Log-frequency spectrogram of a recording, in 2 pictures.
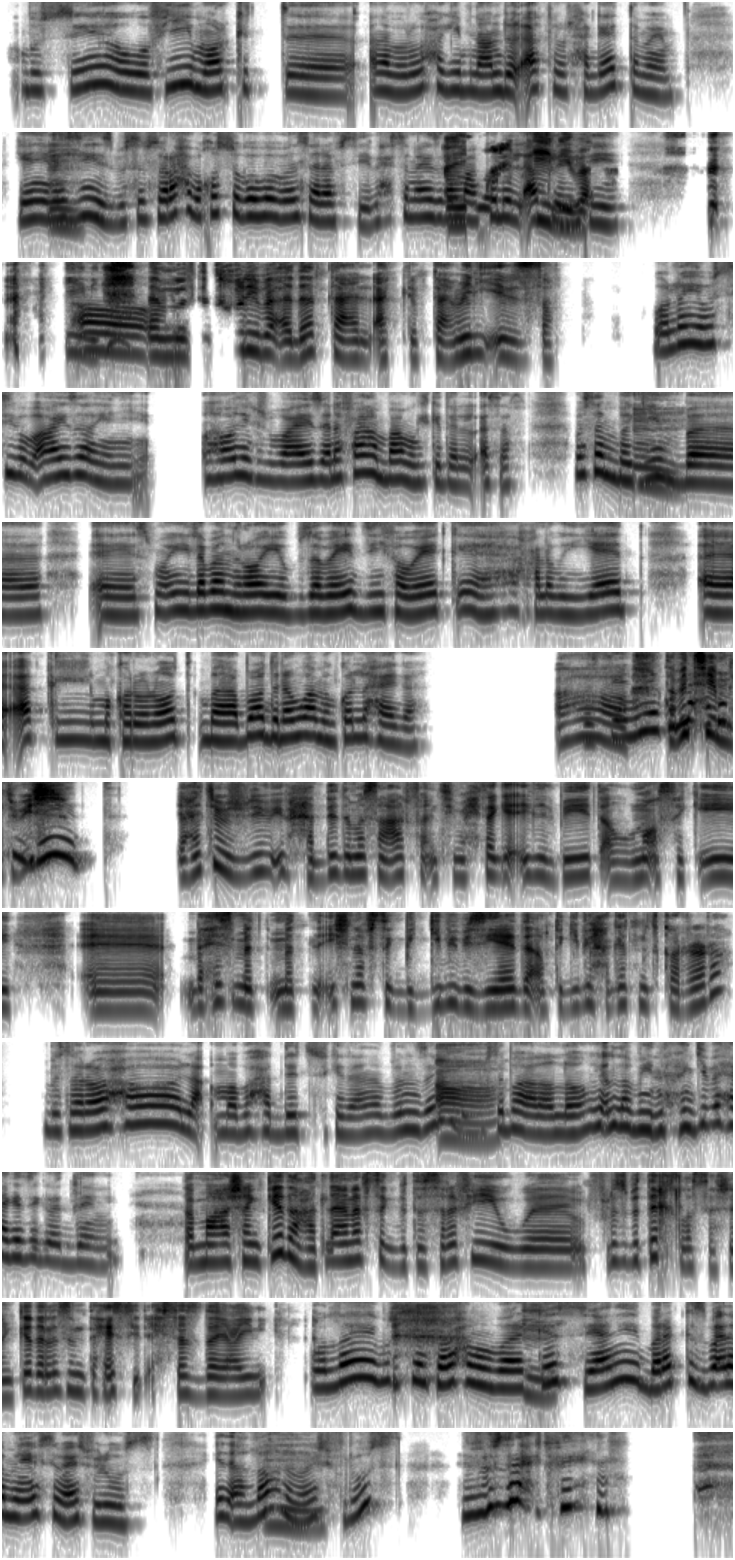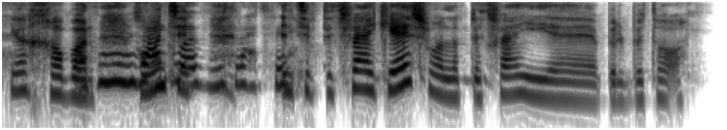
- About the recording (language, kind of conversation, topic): Arabic, advice, إزاي أقدر أتابع مصاريفي اليومية وأفهم فلوسي بتروح فين؟
- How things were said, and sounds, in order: in English: "Market"; tapping; chuckle; laughing while speaking: "احكي لي"; other noise; laughing while speaking: "يلّا بينا"; chuckle; laughing while speaking: "الفلوس دي راحت فين؟"; chuckle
